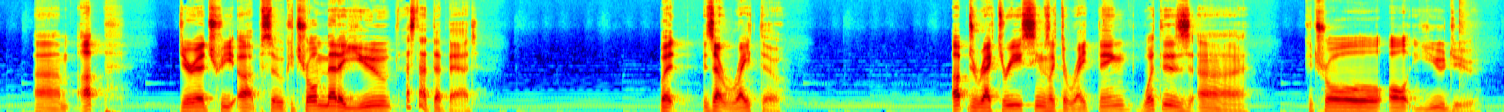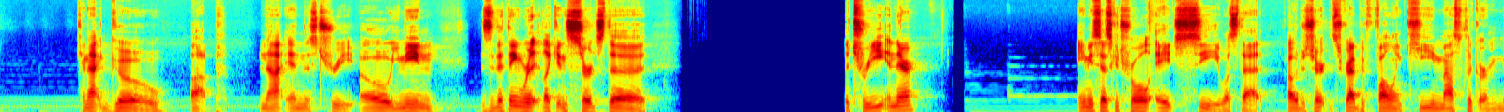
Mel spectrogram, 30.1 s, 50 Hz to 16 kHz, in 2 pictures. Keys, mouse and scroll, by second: 0.4 ctrl+s, 0.5-1.5 typing, 9.4 Down, 11.2 ctrl+g, 11.6 super+e, 14.6 ctrl+alt+u.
